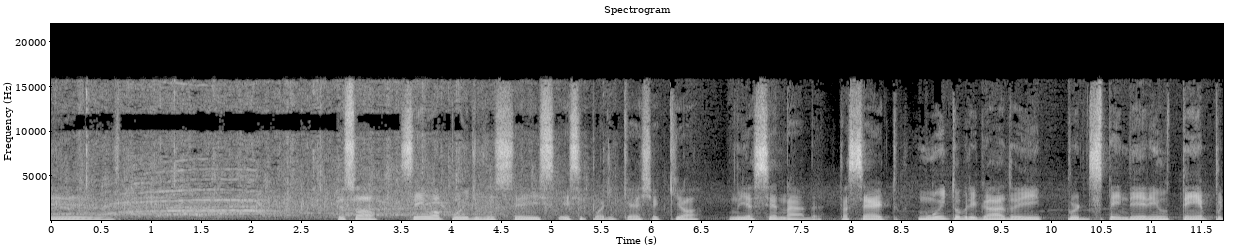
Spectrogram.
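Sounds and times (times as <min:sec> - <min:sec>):
applause: 0:00.0 - 0:06.3
speech: 0:02.9 - 0:11.7.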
